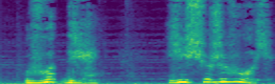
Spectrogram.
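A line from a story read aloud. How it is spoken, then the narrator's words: Breathless exclamation. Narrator (Russian): Выдохнула я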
